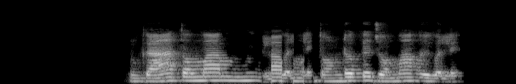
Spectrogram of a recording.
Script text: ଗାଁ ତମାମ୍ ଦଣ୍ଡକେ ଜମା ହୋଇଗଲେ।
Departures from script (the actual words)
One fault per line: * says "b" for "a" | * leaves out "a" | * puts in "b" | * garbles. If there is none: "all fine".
* garbles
